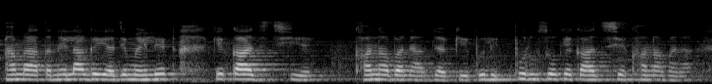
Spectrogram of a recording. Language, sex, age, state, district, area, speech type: Maithili, female, 18-30, Bihar, Saharsa, urban, spontaneous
